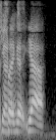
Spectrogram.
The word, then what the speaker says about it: Chiodos: Is it Chiodos? – Yeah. – Chiodos? It's Chiodos.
